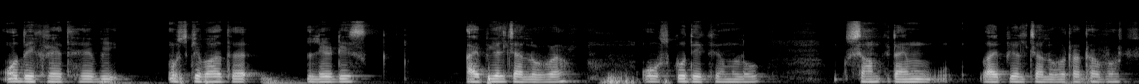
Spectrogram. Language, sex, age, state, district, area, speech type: Hindi, male, 18-30, Uttar Pradesh, Jaunpur, urban, spontaneous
